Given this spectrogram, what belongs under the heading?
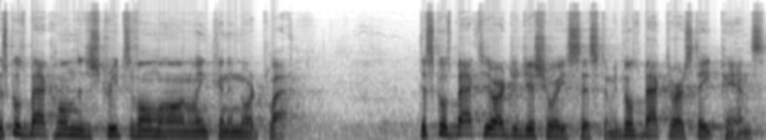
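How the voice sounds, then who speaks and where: This man has a fairly high-pitched voice. He speaks at a moderate pace with ordinary pitch variation. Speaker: state legislator. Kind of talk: floor debate speech. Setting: legislative chamber. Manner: loud; impassioned.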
